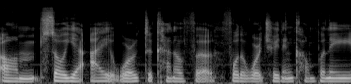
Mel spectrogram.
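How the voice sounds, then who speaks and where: A woman talks at a moderate pace, her pitch very deep and low. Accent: Chinese. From China, Cixi. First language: Chinese. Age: 30s. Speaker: realtor. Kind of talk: casual interview chat. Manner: halting, many fillers.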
